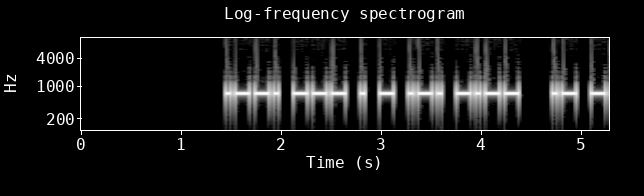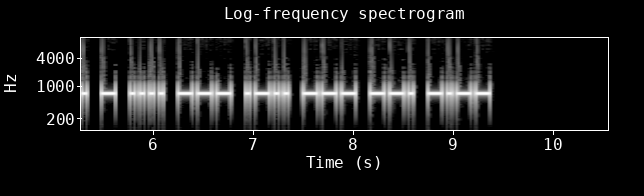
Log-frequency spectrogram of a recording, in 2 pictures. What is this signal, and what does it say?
Morse code, heard as a keyed tone, about 25 wpm, 700 Hz. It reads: POETRY ANTHOLOGY
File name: practice / 25wpm / Difficult Words with Hints - 25wpm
